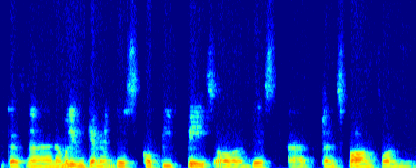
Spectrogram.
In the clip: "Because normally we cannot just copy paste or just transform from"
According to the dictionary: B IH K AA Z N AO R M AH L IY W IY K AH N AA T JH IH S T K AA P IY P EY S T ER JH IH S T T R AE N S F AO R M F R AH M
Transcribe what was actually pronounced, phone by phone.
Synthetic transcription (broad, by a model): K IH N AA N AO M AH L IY W IY K AH N AA T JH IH S K AA P IY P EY S AO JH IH S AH T R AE N S F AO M F R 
